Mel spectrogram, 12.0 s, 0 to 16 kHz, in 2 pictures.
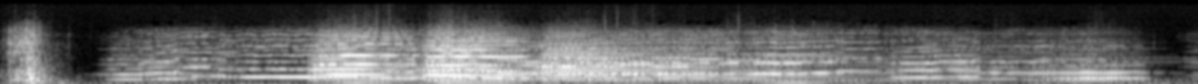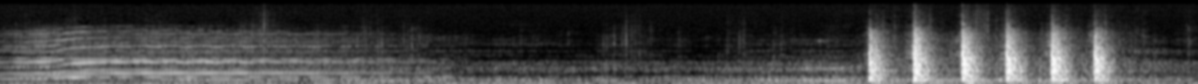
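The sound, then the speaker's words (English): After a stretch of orchestral music fades, five sharp, evenly spaced knocks rap loudly on the front door of a house in quick succession. “Saskia ever answered the door inside of 10 minutes, I think I'd drop dead.”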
